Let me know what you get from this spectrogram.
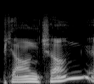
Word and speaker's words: Pyeongchang: Devin Scillian, evening news anchor on WDIV, visited Pyeongchang and will air tonight at 8 p.m.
